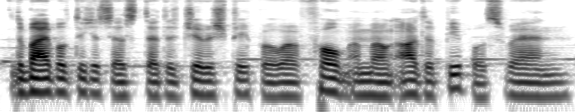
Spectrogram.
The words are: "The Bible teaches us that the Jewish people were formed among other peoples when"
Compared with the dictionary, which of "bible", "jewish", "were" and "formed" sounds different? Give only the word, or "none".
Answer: formed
